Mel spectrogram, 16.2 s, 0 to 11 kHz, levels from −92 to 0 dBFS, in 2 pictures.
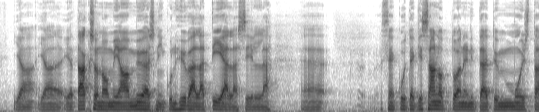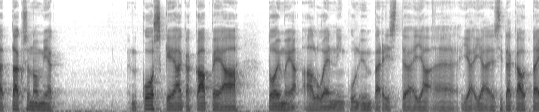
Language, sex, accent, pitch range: Finnish, male, native, 85-95 Hz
